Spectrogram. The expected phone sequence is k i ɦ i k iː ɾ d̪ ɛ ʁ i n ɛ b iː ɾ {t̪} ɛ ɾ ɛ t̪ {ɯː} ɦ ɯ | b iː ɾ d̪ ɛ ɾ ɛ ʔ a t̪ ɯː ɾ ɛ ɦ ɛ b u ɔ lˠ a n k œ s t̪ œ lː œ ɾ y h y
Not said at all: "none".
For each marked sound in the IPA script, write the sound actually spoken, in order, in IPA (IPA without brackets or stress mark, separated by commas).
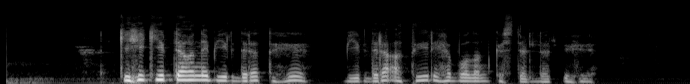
d̪, ɯ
